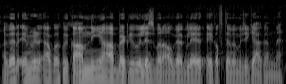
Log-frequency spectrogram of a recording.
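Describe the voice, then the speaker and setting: A man, giving measured advice in casual podcast talk and slipping in English phrases. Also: medium pitch, fairly even intonation, a little mellow. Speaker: podcast co-host.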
